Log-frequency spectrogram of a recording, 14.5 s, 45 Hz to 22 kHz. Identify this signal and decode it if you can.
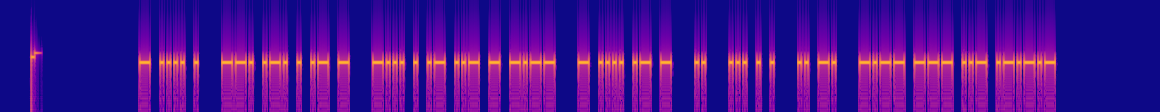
Morse code, heard as a keyed tone, about 28 wpm, 700 Hz. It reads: THE GREAT BEAUTY THAT I SEE IN YOU.
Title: Sentences from Top 1000 Words - Review Part 2 - 28wpm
